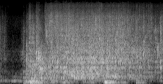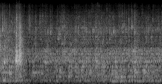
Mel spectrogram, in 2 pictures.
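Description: A toilet flushing in a self-built house with newly laid sewer pipes: a loud, close rush of water lasting about three seconds, then a softer, steady trickle as the cistern refills.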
